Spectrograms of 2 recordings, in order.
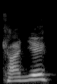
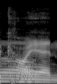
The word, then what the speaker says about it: Cayenne: bit like the uh the porsche kanye or cyan or whatever you pronounce it kanye you mean the cayenne my dear friends i'm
